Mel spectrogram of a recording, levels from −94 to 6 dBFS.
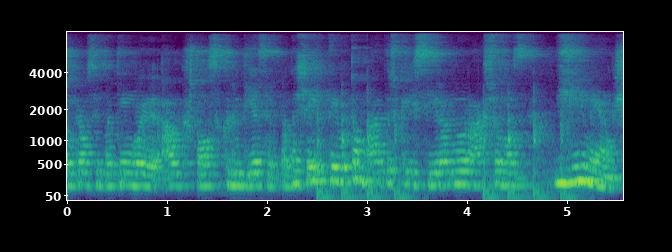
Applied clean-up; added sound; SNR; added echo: none; Knock; 15 dB; reverberation time 0.6 s.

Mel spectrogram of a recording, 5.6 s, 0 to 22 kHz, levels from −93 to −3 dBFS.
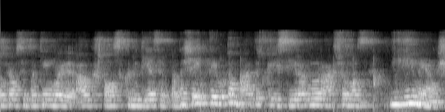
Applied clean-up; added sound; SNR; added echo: neural separator model SepFormer DNS4.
